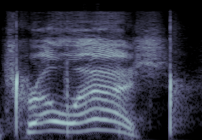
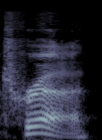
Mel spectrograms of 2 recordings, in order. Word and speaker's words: Telesh: Thank you, Telesh. Telesh, not Tre. Telesh, I believe is the way you pronounce it.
